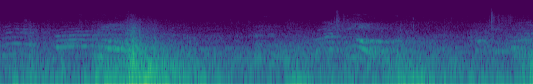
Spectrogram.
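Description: Crowd noise in a large hall with scattered shouts, and a heavy thud from the wrestling ring about a second in.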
